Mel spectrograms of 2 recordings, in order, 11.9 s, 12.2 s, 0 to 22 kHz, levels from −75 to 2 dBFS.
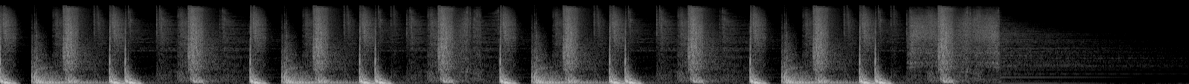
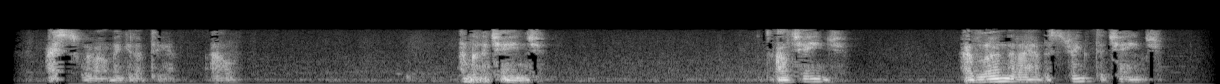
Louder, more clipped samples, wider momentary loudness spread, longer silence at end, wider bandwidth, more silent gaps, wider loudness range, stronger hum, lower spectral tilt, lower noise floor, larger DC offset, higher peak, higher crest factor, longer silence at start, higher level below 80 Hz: second, -26 LUFS vs -12 LUFS; neither; second, 11 LU vs 22 LU; first, 1.45 s vs 0.55 s; first, 17 kHz vs 5.4 kHz; neither; second, 2 LU vs 9 LU; neither; about the same, -4 dB/octave vs -5 dB/octave; first, -62 dBFS vs -41 dBFS; second, under 0.1% vs 0.4%; second, -8 dBFS vs 0 dBFS; about the same, 18 dB vs 16 dB; second, 0 s vs 0.25 s; first, -32 dBFS vs -58 dBFS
